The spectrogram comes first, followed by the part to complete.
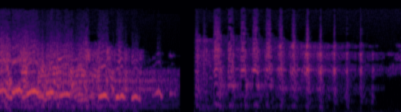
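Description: Vintage Khmer pop record: a voice wavering up and down in pitch in a laugh-like way trails off. After a brief break, a new passage starts with fast, even pulsing of about seven or eight beats a second.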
